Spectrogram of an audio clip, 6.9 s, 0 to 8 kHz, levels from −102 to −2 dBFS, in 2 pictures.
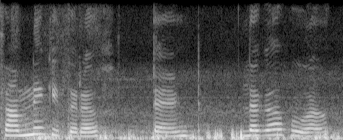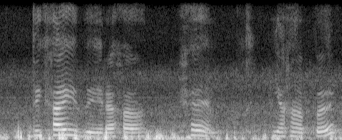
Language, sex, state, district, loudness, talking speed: Hindi, female, Haryana, Rohtak, -20 LUFS, 105 wpm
